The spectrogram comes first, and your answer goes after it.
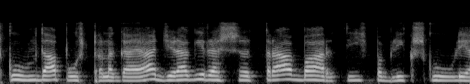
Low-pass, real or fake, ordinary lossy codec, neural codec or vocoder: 7.2 kHz; fake; Opus, 24 kbps; codec, 16 kHz in and 24 kHz out, 1 kbps, XY-Tokenizer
